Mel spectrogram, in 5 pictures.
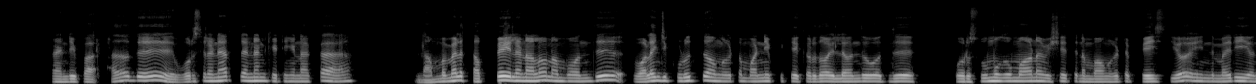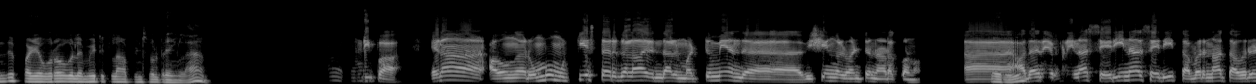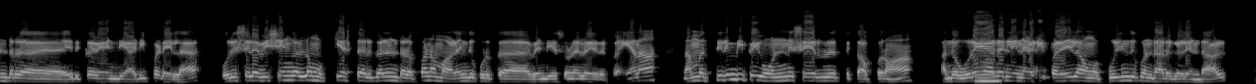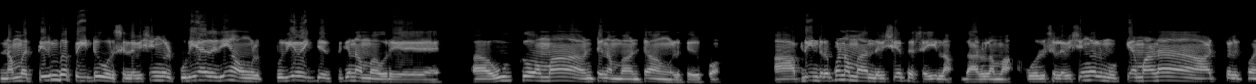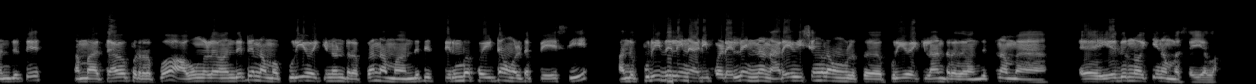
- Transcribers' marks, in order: other background noise; drawn out: "அந்த"; other noise
- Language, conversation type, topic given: Tamil, podcast, பழைய உறவுகளை மீண்டும் இணைத்துக்கொள்வது எப்படி?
